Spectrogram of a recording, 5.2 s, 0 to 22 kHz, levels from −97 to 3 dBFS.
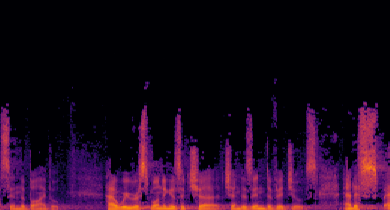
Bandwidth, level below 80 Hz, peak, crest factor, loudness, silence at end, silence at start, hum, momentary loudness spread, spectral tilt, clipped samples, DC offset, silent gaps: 12 kHz; -54 dBFS; -12 dBFS; 18 dB; -28 LUFS; 0 s; 0 s; none; 14 LU; -5 dB/octave; under 0.1%; under 0.1%; none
